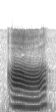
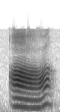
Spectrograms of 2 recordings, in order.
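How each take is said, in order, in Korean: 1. 음이 낮게 내려갔다가 다시 올라가요. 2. 음이 낮게 내려갔다가 다시 올라가요.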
